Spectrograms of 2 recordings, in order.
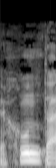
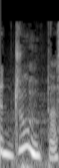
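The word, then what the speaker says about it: junta: Испанская джунта, собрание. Джунта, юнта. Как там? – Собрание. Хунта. – Там нет, так читается. – Да, так читается хунта. Это хота, звук. Хота. Это наследие арабских времен.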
